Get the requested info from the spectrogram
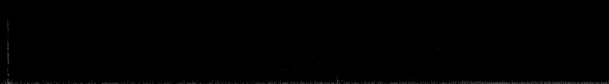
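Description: Faint small-bird chirps, a short call about every second, over quiet outdoor background noise, with a single sharp click right at the start.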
